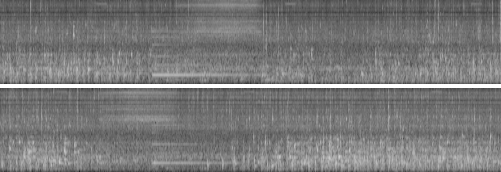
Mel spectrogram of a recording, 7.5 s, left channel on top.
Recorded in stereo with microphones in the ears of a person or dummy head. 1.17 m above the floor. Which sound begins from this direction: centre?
A guitar, at 2.3 s.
